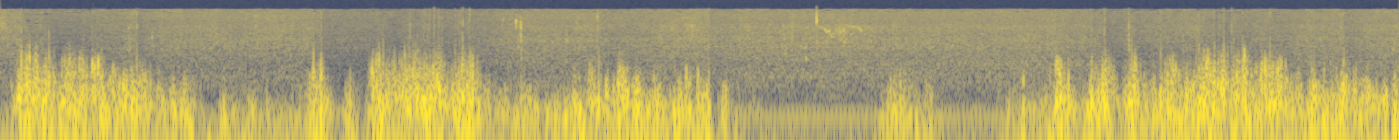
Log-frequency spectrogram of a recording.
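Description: Wind gusts and buffets loudly in open country.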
